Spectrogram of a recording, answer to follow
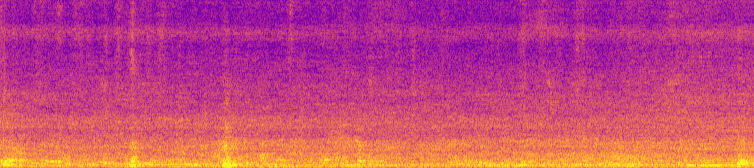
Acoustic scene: street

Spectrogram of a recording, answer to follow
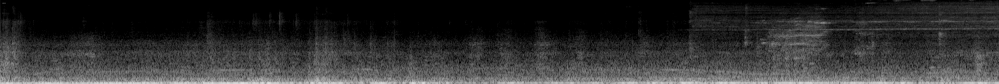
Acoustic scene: bus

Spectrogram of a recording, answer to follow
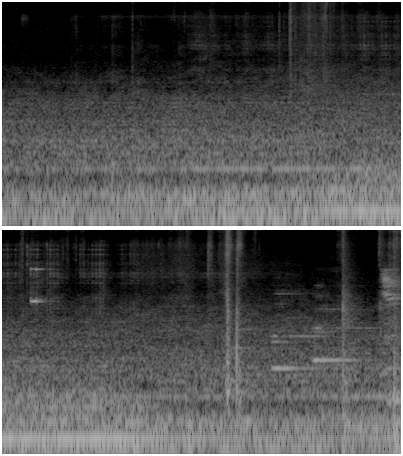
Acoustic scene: elevator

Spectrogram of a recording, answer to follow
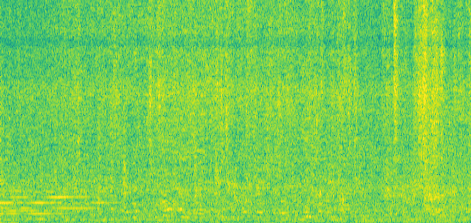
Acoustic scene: subway train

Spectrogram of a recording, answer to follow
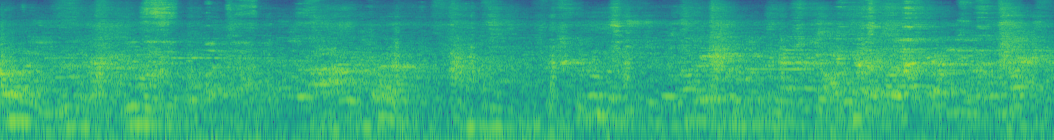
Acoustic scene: crowded indoor space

